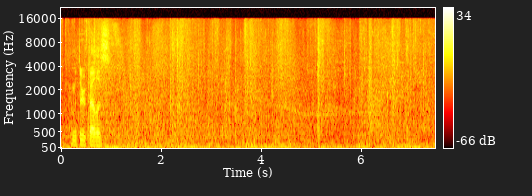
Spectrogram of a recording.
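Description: Video game explosions and gunfire boom and crackle.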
